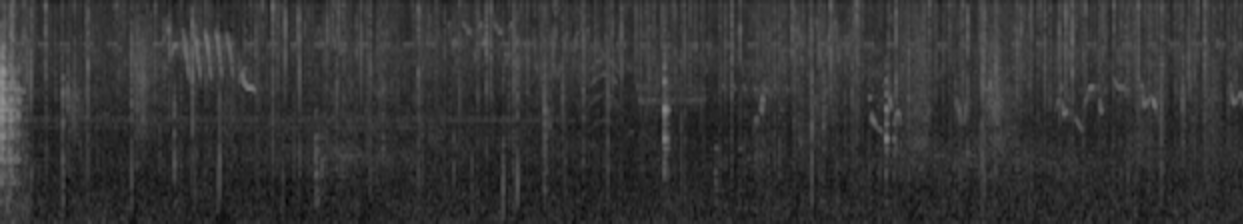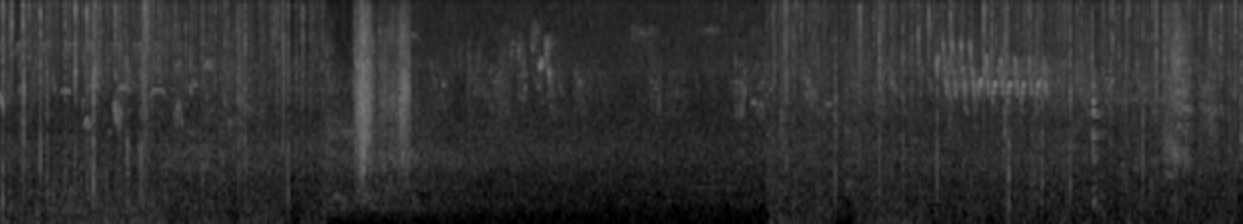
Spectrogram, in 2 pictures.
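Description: Thin flatbread cooking on a hot iron griddle over a wood fire: a steady low hiss with scattered small crackles. A sharp metal knock at the start as the pan is set down on the stove, another knock about sixteen seconds in, and birds chirping briefly now and then.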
